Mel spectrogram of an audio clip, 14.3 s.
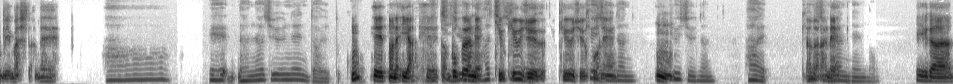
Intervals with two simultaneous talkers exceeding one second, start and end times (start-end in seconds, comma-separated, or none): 6.2-8.1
